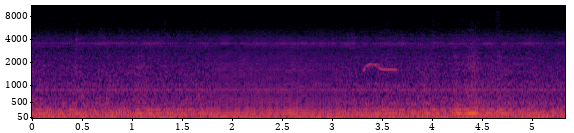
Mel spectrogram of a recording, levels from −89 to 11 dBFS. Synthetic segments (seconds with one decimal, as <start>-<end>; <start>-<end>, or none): 1.8-3.1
